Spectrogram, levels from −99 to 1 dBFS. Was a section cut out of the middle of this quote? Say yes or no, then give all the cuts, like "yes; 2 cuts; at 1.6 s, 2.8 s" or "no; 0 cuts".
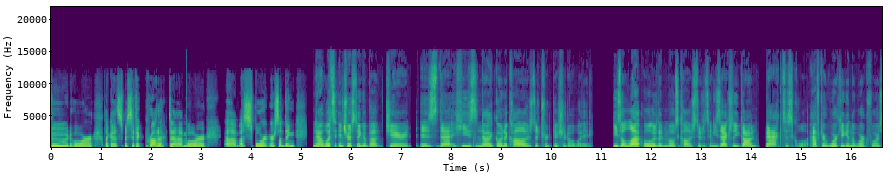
yes; 1 cut; at 5.1 s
